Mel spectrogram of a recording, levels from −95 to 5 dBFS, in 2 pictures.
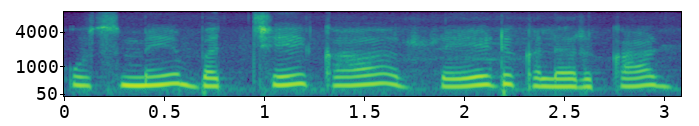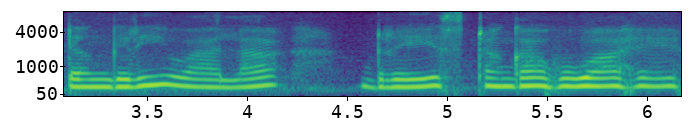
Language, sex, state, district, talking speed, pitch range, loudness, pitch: Hindi, female, Madhya Pradesh, Dhar, 115 wpm, 240-275 Hz, -15 LUFS, 255 Hz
